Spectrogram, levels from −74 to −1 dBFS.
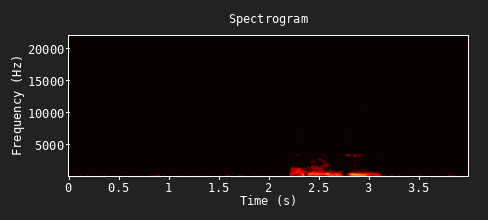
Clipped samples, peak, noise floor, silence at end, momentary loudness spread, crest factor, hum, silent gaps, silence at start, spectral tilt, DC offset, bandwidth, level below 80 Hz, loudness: under 0.1%; -28 dBFS; -68 dBFS; 0.15 s; 27 LU; 18 dB; none; none; 2.2 s; -6.5 dB/octave; under 0.1%; 14.5 kHz; -76 dBFS; -42 LUFS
